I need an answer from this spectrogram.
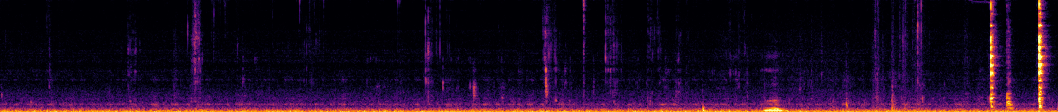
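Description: A person chewing a mouthful of ramen noodles: faint, scattered small mouth clicks over a steady low hum. A brief voiced hum about three-quarters of the way through, and two sharp clicks near the end.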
